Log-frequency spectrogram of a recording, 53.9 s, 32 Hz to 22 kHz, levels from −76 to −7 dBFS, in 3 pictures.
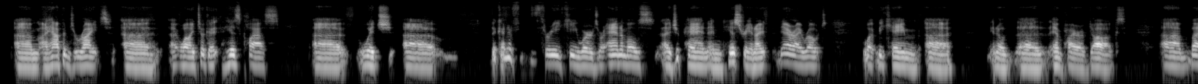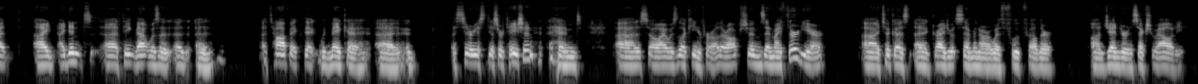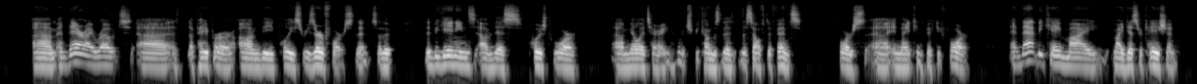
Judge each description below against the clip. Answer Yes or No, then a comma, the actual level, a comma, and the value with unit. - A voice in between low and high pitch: No, low, 130 Hz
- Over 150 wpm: No, average, 140 wpm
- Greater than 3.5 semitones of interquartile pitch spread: No, average, 3.2 semitones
